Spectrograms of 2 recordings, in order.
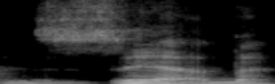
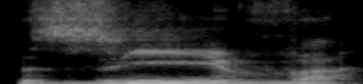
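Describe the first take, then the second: First: The syllable ends in a b sound. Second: The syllable ends in a v sound. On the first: The speaker calls it wrong. "this is not zib" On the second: The speaker calls it right. "it is ziv"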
